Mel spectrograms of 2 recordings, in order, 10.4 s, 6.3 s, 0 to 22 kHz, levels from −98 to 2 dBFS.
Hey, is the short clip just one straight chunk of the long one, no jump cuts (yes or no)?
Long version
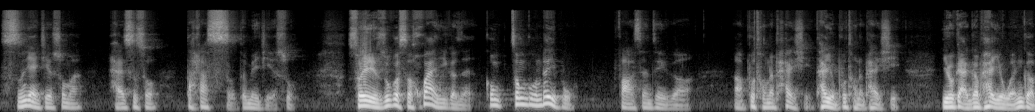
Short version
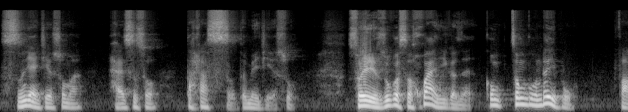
yes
